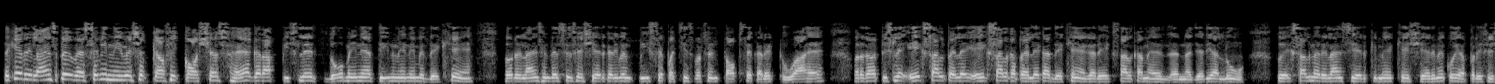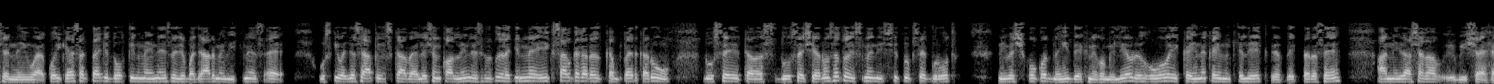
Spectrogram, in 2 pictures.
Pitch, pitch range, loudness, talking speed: 150 Hz, 135-160 Hz, -18 LUFS, 265 wpm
